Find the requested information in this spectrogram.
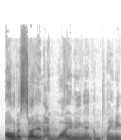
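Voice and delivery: ordinary talk, nothing marked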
